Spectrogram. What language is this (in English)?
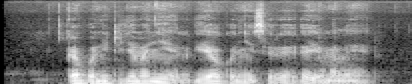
Luo (Kenya and Tanzania)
